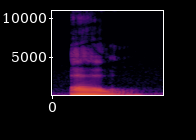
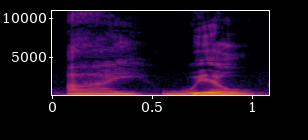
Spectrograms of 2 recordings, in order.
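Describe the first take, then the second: First: The words are joined into one syllable. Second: Both words are said in full. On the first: "quando a gente junta, a gente fala I'll" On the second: "ele seria o I will"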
